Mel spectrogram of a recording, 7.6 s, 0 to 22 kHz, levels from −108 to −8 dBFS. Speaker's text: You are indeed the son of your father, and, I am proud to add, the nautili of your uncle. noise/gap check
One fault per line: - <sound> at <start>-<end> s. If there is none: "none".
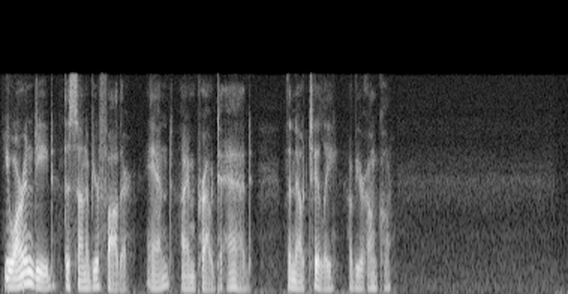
none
